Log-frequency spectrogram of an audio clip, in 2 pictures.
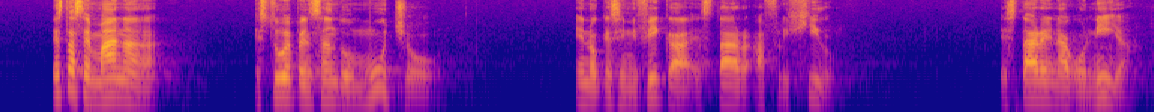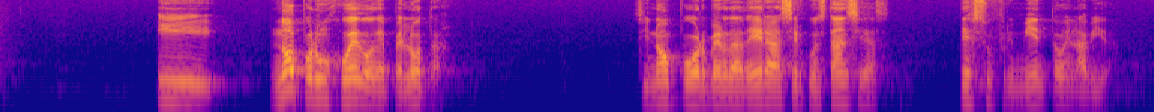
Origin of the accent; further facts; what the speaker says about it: El Salvador; moved away; also born or lived in San Francisco, United States; Muchos de ustedes saben que yo viví varios años en San Francisco, en California, de joven. De hecho, llegué a California de El Salvador un enero de 1990 con mi hermana menor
